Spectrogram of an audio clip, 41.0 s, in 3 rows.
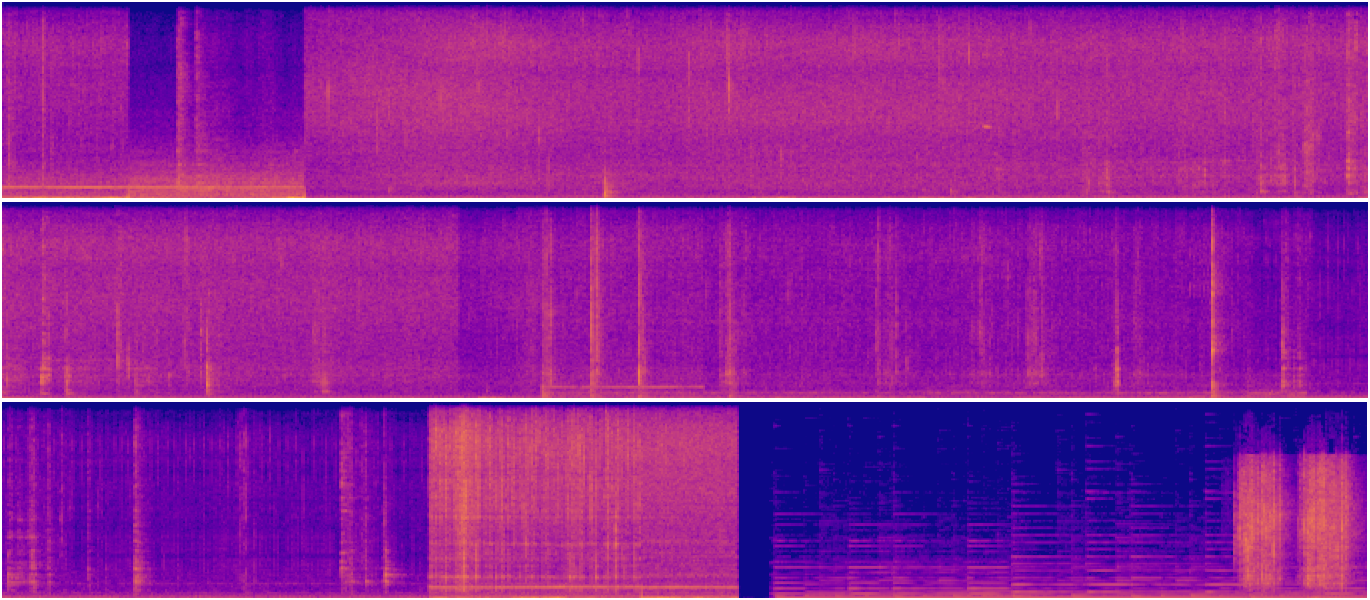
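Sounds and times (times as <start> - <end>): potatoes sizzling in hot fat: 3.0 - 34.7, 39.6 - 40.9.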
